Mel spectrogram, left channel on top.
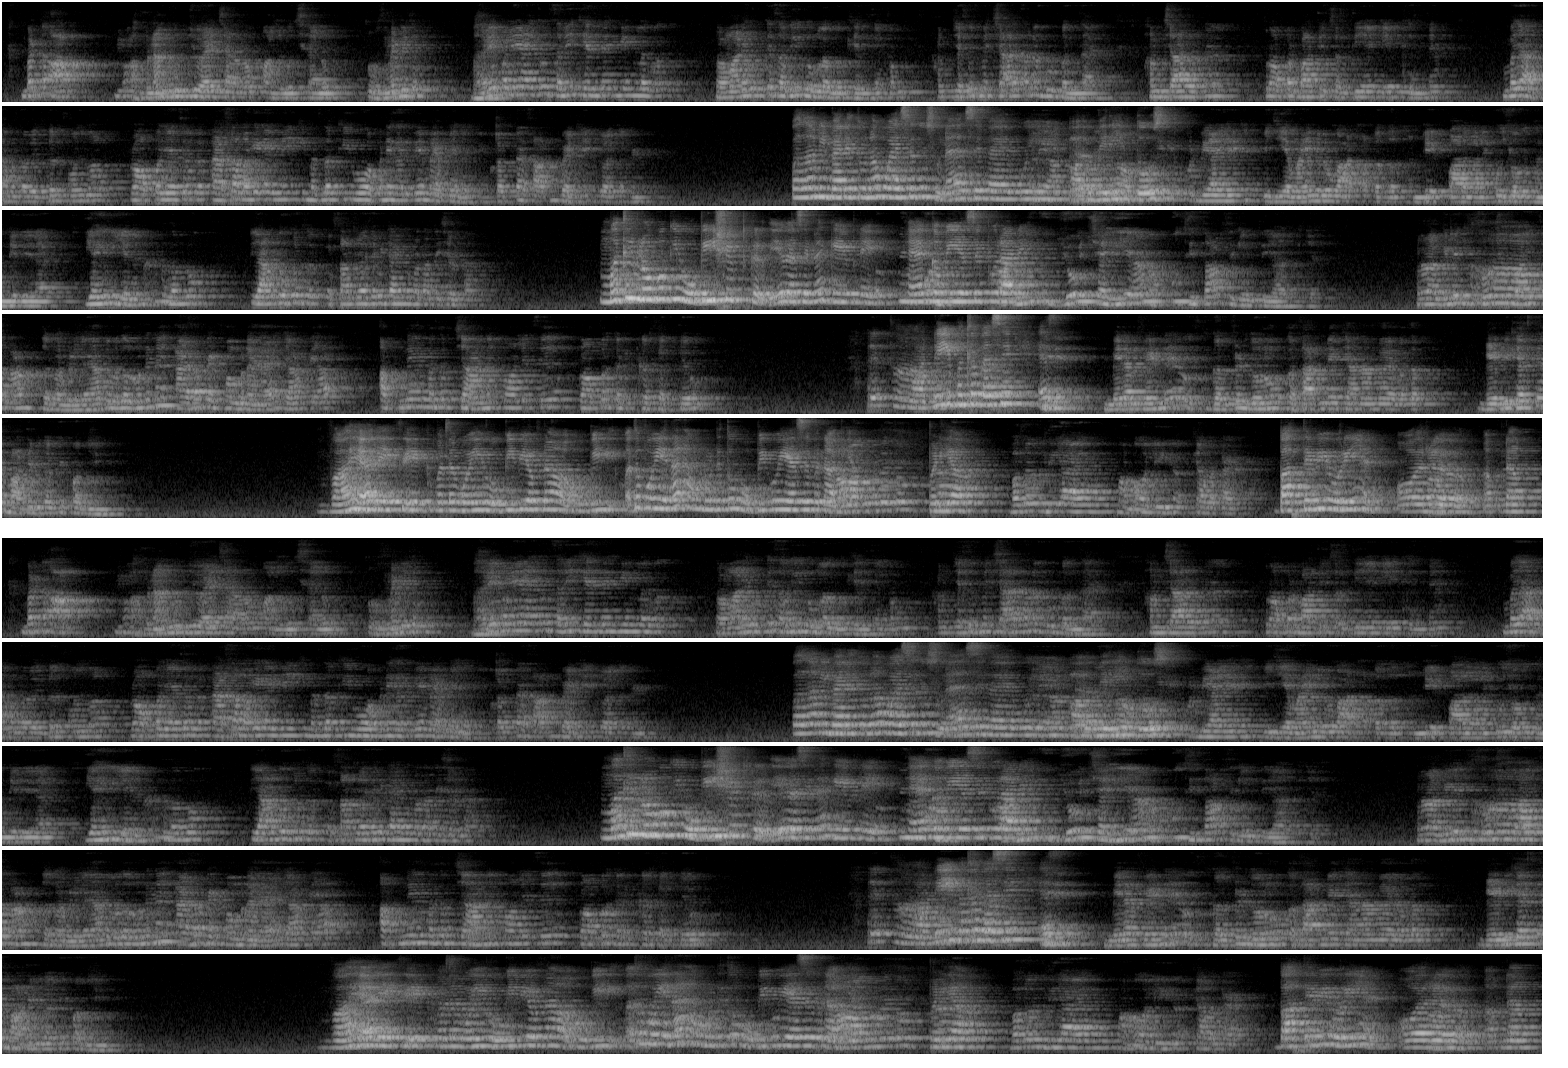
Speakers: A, on the left (about 75°); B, on the left (about 50°).
A: बट आप अपना ग्रुप जो है चार लोग पांच लोग छह लोग तो उसमें भी तो भरे पड़े हैं, आजकल सभी खेलते हैं गेम लगभग तो हमारे ग्रुप के सभी लोग लगभग खेलते हैं तो हम हम जैसे उसमें चार का ना ग्रुप बनता है हम चार होते हैं प्रॉपर बातें चलती हैं गेम खेलते हैं मजा आता है मतलब एक तरह से समझ लो आप प्रॉपर जैसे वो लग- ऐसा लगेगा ही नहीं कि मतलब कि वो अपने घर पे है मैं अपने घर पे हूँ। लगता है साथ में बैठे हैं, एंजॉय कर रहे हैं
B: पता नहीं मैंने तो ना वो ऐसे तो सुना है ऐसे मैं कोई
A: अरे आ,
B: अ,
A: आपने
B: मेरी
A: सुना
B: एक
A: होगा
B: दोस्त
A: कई रिपोर्ट भी आई है कि बीजीएमआई में लोग आठ आठ दस दस घंटे बारह बारह कोई चौबीस घंटे दे रहा है यही रीजन है ना मतलब लोग यार दोस्तों के साथ वैसे भी टाइम का पता नहीं चलता
B: मतलब लोगों की हॉबी शिफ्ट कर दी है वैसे ना गेम ने
A: तो बिल्कुल
B: है कभी
A: बिल्कुल
B: ऐसे पुराने
A: आदमी को जो चाहिए ना उस हिसाब से गेम तैयार किया है मतलब अगले की सोच
B: हाँ
A: को भाई सलाम करना पड़ेगा यहाँ पे मतलब उन्होंने ना ऐसा प्लेटफॉर्म बनाया है जहाँ पे आप अपने मतलब चाहने वाले से प्रॉपर कनेक्ट कर सकते हो अरे
B: हाँ
A: आपको
B: नहीं
A: छोड़
B: मतलब
A: मैं बताऊं
B: ऐसे
A: मेरे
B: ऐस
A: मेरे- मेरा फ्रेंड है उसकी गर्लफ्रेंड दोनों साथ में क्या नाम है मतलब गेम भी खेलते हैं बातें भी करते हैं पबजी में
B: वाह यार एक एक मतलब वही हॉबी भी अपना हॉबी मतलब वही है ना उन्होंने तो हॉबी को ही ऐसे बना
A: हाँ
B: दिया
A: उन्होंने तो पूरा
B: बढ़िया
A: एकदम बदल दिया है वो माहौल ही अब क्या बताएं
B: बातें भी हो रही हैं और
A: हाँ
B: अ, अपना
